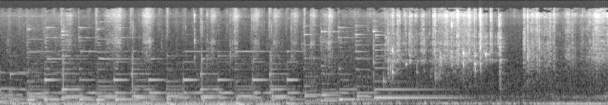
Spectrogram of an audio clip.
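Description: Soft background music, a light melody of short repeated notes. About five seconds in, faint scratchy rubbing of a paintbrush on paper comes in over it.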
